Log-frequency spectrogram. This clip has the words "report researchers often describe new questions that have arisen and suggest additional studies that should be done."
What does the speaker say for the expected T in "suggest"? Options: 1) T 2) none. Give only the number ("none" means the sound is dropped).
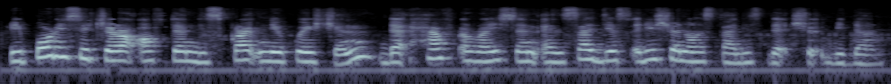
2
